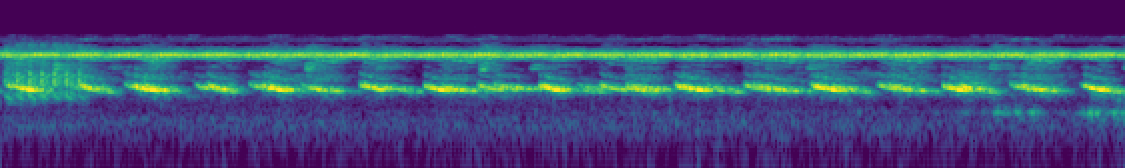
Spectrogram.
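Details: Frogs croaking after dark by a lake, a steady run of short descending notes about once a second from several animals, set against an unbroken high-pitched insect trill.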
